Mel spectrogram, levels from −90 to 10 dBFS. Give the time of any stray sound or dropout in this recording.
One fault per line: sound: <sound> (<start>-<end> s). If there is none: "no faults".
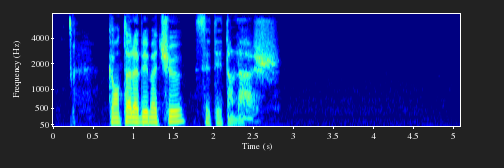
no faults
